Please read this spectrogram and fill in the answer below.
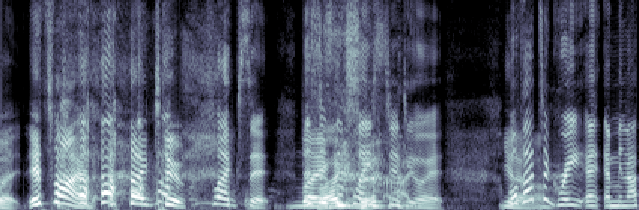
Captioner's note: laughs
